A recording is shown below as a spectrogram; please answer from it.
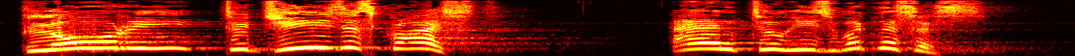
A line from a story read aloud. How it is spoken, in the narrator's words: With a loud voice, shouted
